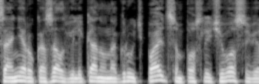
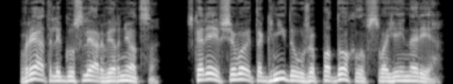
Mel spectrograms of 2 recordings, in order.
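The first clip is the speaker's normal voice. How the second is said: plain reading voice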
